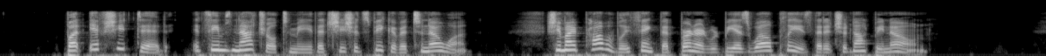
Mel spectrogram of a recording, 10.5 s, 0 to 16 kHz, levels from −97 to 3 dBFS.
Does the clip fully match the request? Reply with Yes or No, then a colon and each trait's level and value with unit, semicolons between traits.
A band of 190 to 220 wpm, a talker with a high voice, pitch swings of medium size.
No: average, 200 wpm; high, 230 Hz; wide, 7.0 semitones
